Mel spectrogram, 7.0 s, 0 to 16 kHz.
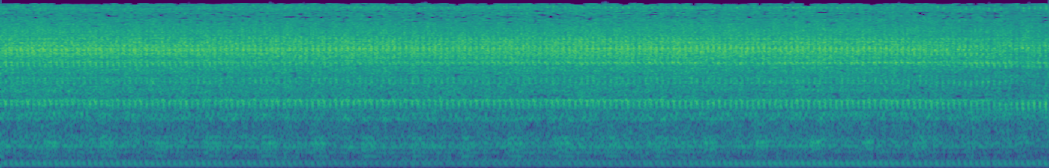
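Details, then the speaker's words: Skoda Octavia A5, cold: engine idles evenly under steady high-pitched squeak and rubbing chirp, appearing about a minute after start, owner thinks not the alternator; source unconfirmed. "Был слышно не был такой звук как что-то трёт кык кык кык кык что-то в этом роде"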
